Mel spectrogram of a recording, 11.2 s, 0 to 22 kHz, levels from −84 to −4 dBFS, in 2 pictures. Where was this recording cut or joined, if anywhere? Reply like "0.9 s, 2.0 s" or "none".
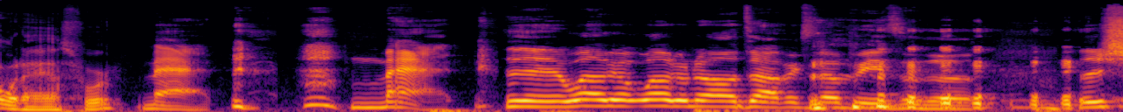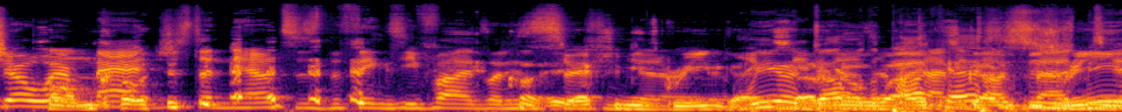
none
